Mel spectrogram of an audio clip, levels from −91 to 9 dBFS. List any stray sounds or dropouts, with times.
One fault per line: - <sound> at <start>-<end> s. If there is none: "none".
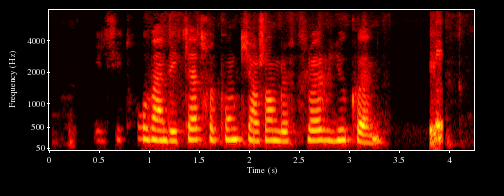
- laugh at 3.8-3.9 s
